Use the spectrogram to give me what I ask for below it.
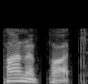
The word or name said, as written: Panipat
